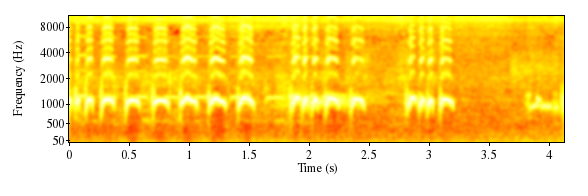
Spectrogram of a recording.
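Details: Lively lure recording of local zebra doves, used to stir doves that will not sing: bursts of loud, staccato cooing notes in quick groups of three to seven, separated by short gaps, fading to softer notes at the end.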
